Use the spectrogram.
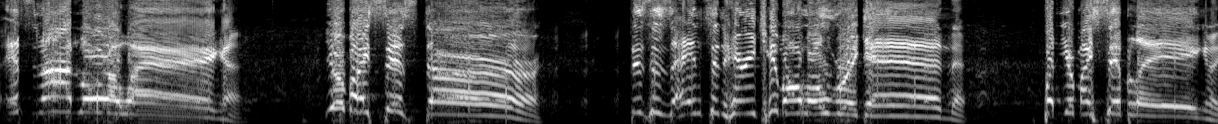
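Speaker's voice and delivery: high, drawn-out comic shout at a sibling; exasperated mock yelling. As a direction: wail it loudly, stretching the last words. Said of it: "why I just talked like that".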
